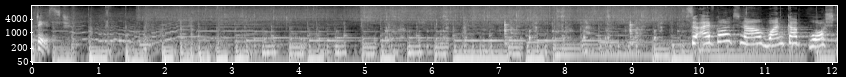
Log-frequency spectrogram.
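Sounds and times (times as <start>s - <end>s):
vegetables sizzling in oil: 0.0s - 10.5s
background music with bass line: 0.0s - 12.0s
wooden spoon stirring in pan: 3.4s - 9.8s.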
